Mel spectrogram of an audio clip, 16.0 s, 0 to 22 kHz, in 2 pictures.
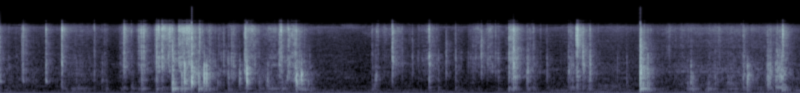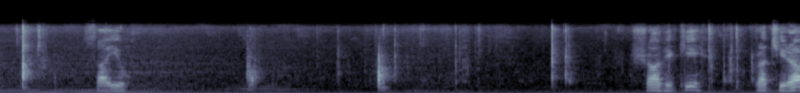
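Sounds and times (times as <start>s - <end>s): plastic fan parts clicking and rattling: 0.0s - 8.5s, 11.2s - 14.2s, 14.8s - 16.0s.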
